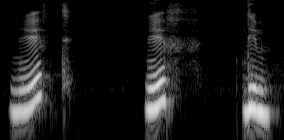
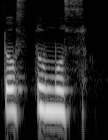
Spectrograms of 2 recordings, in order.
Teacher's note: Amma sait gələndə d-yə keçəcək.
